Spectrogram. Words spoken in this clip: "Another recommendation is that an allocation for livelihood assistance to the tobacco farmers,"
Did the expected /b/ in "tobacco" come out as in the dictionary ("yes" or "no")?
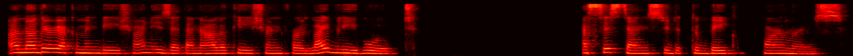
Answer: no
